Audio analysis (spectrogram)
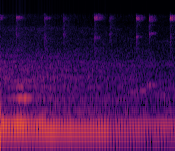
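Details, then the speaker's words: Yamaha Jupiter Z, ignition on, starter button pressed: rapid light ticking, about five clicks a second, from the starter relay under the seat with no cranking. Mechanic suspects the starter motor, still checking whether positive current reaches it. "kontak on dan hidup kita pencet tombol starter dia hanya bunyi tetap cetak cetak cetek"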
